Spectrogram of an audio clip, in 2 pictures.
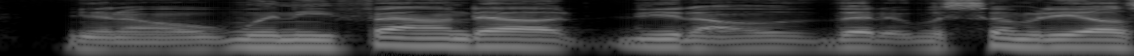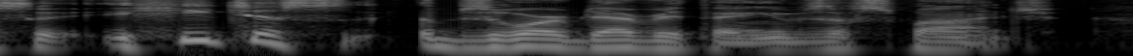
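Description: A man's normal speaking voice, medium pitch, ordinary pitch variation, fairly quick pace with hardly any pauses, on a very clean recording with a silent background. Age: 50s. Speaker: comedian. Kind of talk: casual chat. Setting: studio.

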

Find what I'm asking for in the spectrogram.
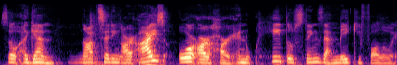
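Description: Here is a woman with an unremarkable speaking voice at a medium pitch. She talks at a moderate pace with lively intonation. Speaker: youth podcast panelist. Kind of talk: casual faith discussion.

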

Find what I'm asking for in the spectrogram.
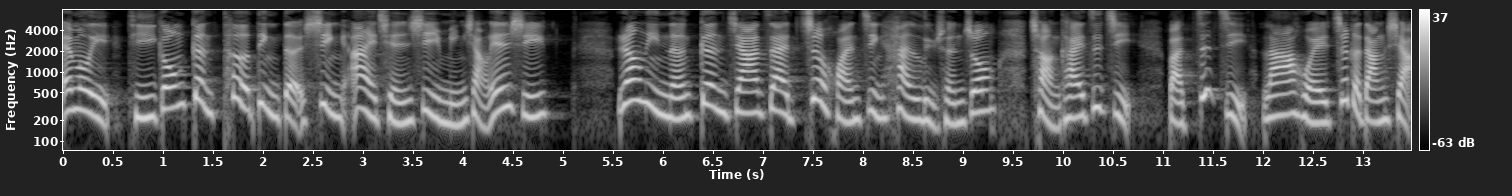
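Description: In a very clean recording with a silent background, a woman with a high voice speaks at a very slow pace, her pitch swinging very widely. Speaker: podcast host and coach. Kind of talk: guided meditation, slow calm instructions. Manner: soft-spoken, slow and soothing with pauses; gentle, inviting, second-person prompting questions.

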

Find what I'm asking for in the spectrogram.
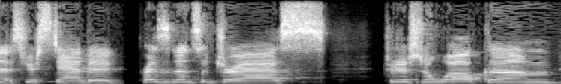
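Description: With an Australian accent, a woman speaks fairly quickly at medium pitch in a bright, sharp tone, recorded with a dry, close sound and no echo. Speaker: college dean. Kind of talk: casual chat.

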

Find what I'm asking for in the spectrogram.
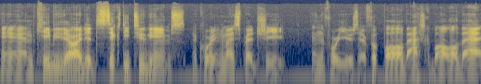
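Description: Here a man speaks with an American accent at a very deep, low pitch. He moves at a fairly quick pace. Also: ordinary pitch variation. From Oregon, US. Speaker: sports play-by-play announcer. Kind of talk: casual interview.

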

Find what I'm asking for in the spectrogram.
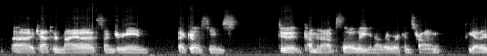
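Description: Speaking with an American accent, a man uses a very deep, low voice with a bright, sharp tone, flat monotone intonation and long, frequent pauses. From US West, Truckee, California. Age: 30s. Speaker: ski racer. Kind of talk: casual chat.

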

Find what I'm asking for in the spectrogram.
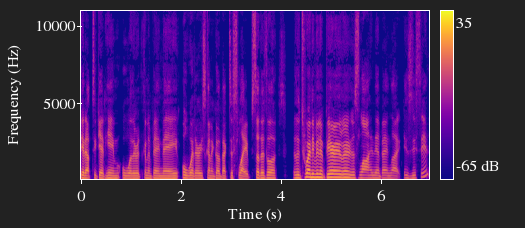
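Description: The sound is dry and close with no echo as a woman speaks at a fairly low pitch. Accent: Australian. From Melbourne, Australia. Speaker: ESG and sustainable finance expert. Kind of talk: casual interview. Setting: video call from home in Mexico.

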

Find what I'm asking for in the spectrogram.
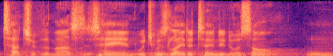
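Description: There is noticeable background noise behind this man's voice. His pitch is medium, with ordinary pitch variation. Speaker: congregation member. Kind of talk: casual chat.

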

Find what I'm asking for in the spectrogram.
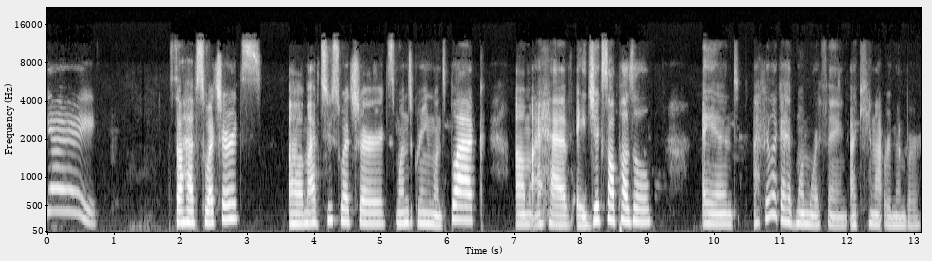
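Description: A woman's medium-pitched, animated voice with lively intonation at a fairly slow pace, long and frequent pauses, and a dry, close sound with no echo. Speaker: podcast host. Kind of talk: casual chat.

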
